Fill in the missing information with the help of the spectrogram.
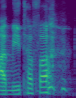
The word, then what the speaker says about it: Amitabha: I butchered the way it's saying. But are you sure it's not Amitabha? – It's similar. It's that one. It's that one. So everybody pronounces it differently in different languages.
